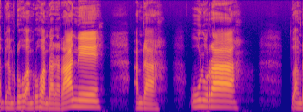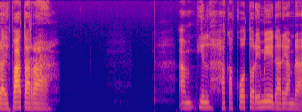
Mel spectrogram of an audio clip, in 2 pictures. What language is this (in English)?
Liana-Seti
